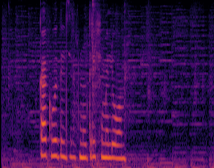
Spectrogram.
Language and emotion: Russian, neutral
